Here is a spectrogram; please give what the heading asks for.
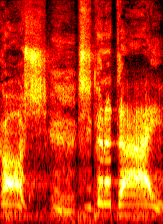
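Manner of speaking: high, shouted mock panic; hammed-up hysterical yell; losing his mind. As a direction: imitate a man freaking out at full volume. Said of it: "he's, like, losing his mind".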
